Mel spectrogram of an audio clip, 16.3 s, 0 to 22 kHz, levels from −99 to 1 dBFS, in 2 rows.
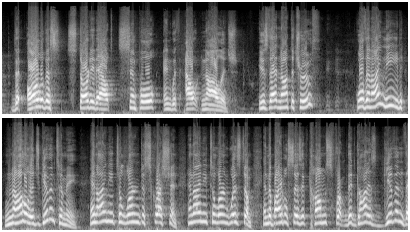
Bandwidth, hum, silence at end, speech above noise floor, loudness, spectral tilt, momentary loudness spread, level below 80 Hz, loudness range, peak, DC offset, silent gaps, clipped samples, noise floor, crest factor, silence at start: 17 kHz; none; 0 s; 37 dB; -9 LUFS; -5 dB/octave; 10 LU; -42 dBFS; 2 LU; 0 dBFS; under 0.1%; none; 2%; -46 dBFS; 10 dB; 0.2 s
